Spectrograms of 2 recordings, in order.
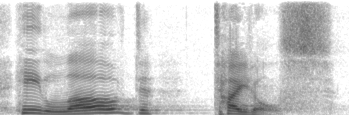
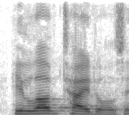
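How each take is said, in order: First: "loved" stretched and leaned on, pause before "titles"; slow stress on loved. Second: Said in the usual way. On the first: Shown as a demonstration. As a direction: hold "loved", wait, then drop "titles".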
